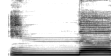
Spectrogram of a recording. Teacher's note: کلمت انا میں حرف نون پہ تشدید ہے تو ہمیں 2 حرف کے برابر نون کو پڑھنا ہے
